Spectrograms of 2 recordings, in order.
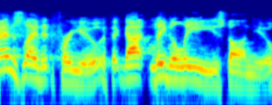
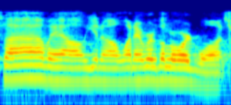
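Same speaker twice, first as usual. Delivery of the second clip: mock false humility; 4 semitones lower, 4 dB quieter than usual. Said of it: "it's false humility".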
